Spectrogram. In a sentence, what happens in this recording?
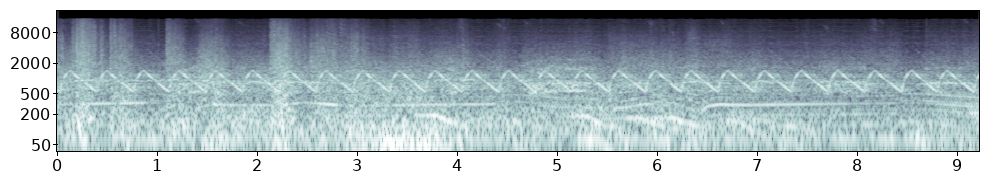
Police car siren, and vehicles running into things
